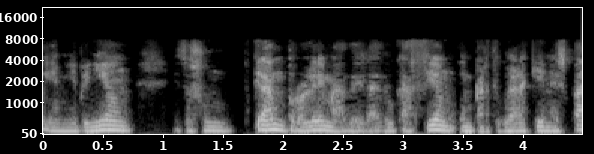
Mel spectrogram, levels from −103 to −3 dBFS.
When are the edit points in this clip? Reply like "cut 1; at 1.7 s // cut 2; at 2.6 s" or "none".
none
